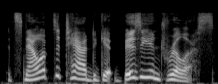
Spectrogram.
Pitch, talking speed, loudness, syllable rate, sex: 240 Hz, 305 wpm, -18 LUFS, 5.8 syllables/s, female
